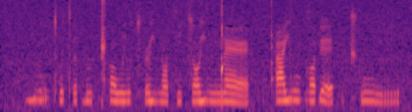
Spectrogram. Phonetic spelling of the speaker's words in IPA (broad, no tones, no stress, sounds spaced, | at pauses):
b u r tʼ ʊ tʼ ə ɠ ʊ ǁʰ ɔ w ɪ w t͡sʼ ə˞ j n ɔ t͡s i t͡s ɔ j u ŋ͡ǃ æ | qʼ æ j w u ɡ ɔ ɗ ɛ | t͡ʃʼ u r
